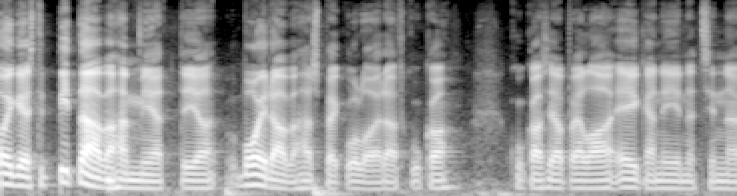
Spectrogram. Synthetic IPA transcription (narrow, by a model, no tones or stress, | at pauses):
oikeːst̪ippit̪æːʋæhæmmiæt̪ːiːjɑʋoidɑːʋʋæhæspekuloiɾɑet̪kukɑ | kukɑsiælpelɑːeikæniːnet̪sinːe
